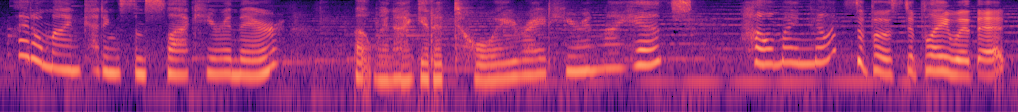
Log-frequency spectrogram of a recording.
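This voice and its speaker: Girl voicing playful evil merc chick for a game, high swoopy voice, taunting and sarcastic. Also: a little mellow. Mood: sly, sardonic. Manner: teasing, mock-sincere, sardonic. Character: playful, taunting, mischievous young female mercenary villain. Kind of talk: fan dub of game dialogue.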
